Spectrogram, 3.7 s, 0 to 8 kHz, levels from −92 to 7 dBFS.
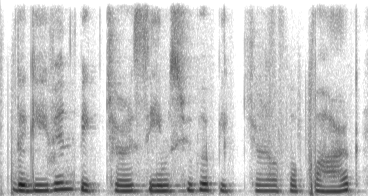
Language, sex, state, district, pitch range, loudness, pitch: English, female, Assam, Kamrup Metropolitan, 225-250 Hz, -20 LUFS, 230 Hz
